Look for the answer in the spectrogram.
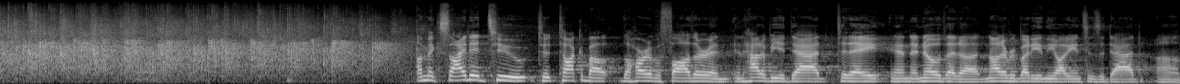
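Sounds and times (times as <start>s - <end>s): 
audience applauding at a talk about fatherhood: 0.0s - 4.2s
speech: 4.2s - 11.8s.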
